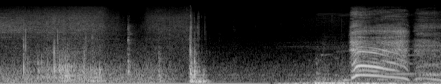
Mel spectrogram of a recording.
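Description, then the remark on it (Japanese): Train doors slide shut with a muffled thud over steady station rumble, then a brief squealing, wavering whine follows as the doors settle. “が閉まります。ご注意ください。駆け込み乗車は危ないですからおやめください。”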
